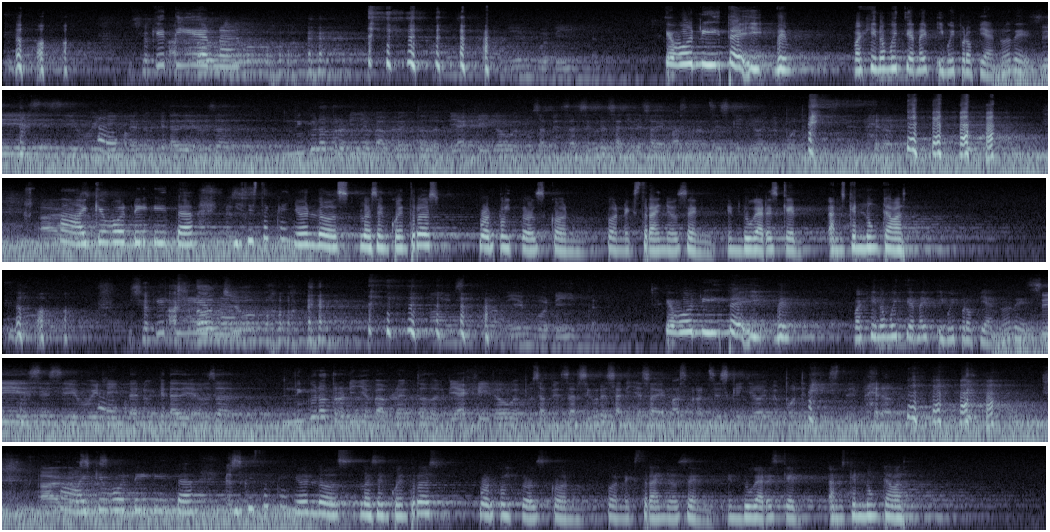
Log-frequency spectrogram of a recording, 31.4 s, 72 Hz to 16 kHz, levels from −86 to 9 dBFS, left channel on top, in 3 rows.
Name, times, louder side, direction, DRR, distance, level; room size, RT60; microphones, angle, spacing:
voice 1, 0.1-0.7 1.0-3.3 4.3-5.7 8.7-8.9 10.4-12.8 13.2-19.4 20.1-20.2 20.9-21.9 23.2-23.3, right 1 dB, 45° right, 3 dB, 2.0 m, -34 dB
voice 2, 1.5-2.4 3.7-4.4 6.6-7.9 8.5-10.3 11.4-11.6 18.5-18.6 19.5-20.4 21.5-25.3 25.7-29.9, left 4 dB, 55° left, 15 dB, 0.5 m, -22 dB
sound 1, 9.9-23.9, equal, 5° right, 2.1 m, -30 dB
26.0 x 25.0 x 4.8 m, 2.8 s
head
